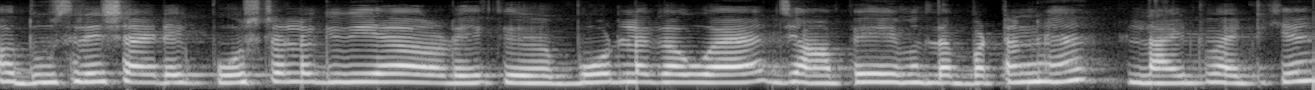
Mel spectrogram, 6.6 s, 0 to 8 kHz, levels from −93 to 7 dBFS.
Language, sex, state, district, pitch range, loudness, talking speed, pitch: Hindi, female, Punjab, Fazilka, 255-280 Hz, -12 LUFS, 200 wpm, 270 Hz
